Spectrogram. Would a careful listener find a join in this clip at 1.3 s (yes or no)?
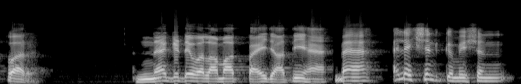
no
